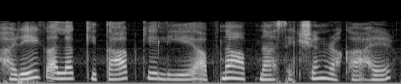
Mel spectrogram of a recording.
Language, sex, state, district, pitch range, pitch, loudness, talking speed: Hindi, female, Sikkim, Gangtok, 235-275 Hz, 255 Hz, -17 LUFS, 165 wpm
